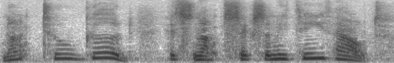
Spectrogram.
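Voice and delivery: high falsetto wife on the phone; put-on high female voice; Murphy's wife. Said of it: "She said".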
